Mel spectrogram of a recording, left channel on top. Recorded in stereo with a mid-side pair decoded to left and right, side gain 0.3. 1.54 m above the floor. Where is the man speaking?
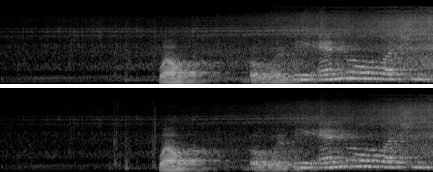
5° right, 0.5 m; by 2.8 s 70° left, 1.2 m.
